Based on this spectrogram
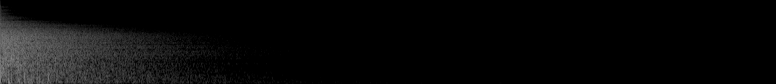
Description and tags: BX Spring 05
Impulse Response of a Swiss made analog spring reverb. There are 5 of these in this pack, with incremental damper settings.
